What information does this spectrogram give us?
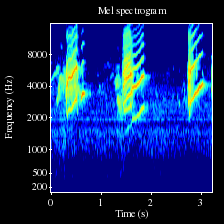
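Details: American goldfinch in its first year, reared alone and tutored only by a recording, giving three separate bright, slurred chirps with a rising-falling sweep, spaced about a second apart, in an otherwise quiet setting.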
